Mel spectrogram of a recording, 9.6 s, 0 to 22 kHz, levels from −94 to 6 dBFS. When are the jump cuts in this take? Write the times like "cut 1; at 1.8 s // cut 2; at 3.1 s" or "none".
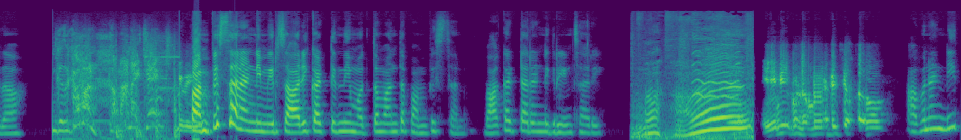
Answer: cut 1; at 1.8 s // cut 2; at 7.6 s

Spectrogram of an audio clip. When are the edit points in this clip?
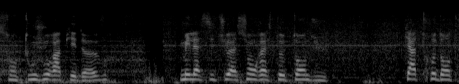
cut 1; at 3.5 s

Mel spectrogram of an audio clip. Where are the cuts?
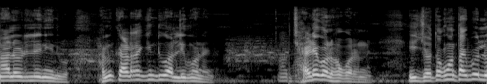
cut 1; at 2.9 s

